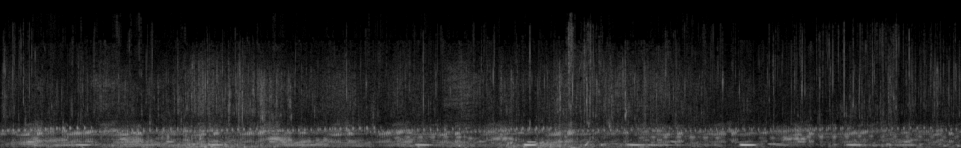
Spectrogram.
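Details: Frogs calling at a pond in a nighttime atmosphere: a steady high pulsed trill runs throughout, with short clear mid-pitched notes and scattered rough croaks from several callers.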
